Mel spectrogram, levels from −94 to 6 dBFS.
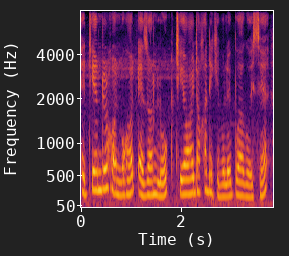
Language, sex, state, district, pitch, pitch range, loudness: Assamese, female, Assam, Kamrup Metropolitan, 220 Hz, 200-250 Hz, -14 LUFS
